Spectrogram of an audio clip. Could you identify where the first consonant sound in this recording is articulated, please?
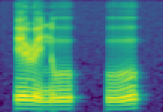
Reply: retroflex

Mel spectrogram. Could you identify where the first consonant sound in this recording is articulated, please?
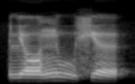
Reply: alveolar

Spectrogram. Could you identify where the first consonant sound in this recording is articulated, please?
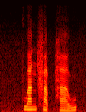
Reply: velar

